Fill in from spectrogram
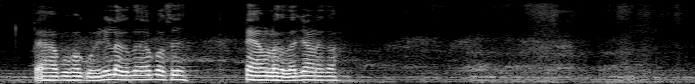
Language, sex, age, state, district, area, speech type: Dogri, male, 18-30, Jammu and Kashmir, Samba, rural, spontaneous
